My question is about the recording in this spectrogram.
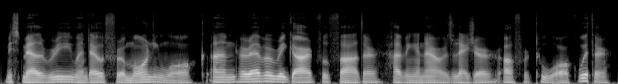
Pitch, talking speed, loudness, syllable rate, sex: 105 Hz, 215 wpm, -19 LUFS, 5.8 syllables/s, male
